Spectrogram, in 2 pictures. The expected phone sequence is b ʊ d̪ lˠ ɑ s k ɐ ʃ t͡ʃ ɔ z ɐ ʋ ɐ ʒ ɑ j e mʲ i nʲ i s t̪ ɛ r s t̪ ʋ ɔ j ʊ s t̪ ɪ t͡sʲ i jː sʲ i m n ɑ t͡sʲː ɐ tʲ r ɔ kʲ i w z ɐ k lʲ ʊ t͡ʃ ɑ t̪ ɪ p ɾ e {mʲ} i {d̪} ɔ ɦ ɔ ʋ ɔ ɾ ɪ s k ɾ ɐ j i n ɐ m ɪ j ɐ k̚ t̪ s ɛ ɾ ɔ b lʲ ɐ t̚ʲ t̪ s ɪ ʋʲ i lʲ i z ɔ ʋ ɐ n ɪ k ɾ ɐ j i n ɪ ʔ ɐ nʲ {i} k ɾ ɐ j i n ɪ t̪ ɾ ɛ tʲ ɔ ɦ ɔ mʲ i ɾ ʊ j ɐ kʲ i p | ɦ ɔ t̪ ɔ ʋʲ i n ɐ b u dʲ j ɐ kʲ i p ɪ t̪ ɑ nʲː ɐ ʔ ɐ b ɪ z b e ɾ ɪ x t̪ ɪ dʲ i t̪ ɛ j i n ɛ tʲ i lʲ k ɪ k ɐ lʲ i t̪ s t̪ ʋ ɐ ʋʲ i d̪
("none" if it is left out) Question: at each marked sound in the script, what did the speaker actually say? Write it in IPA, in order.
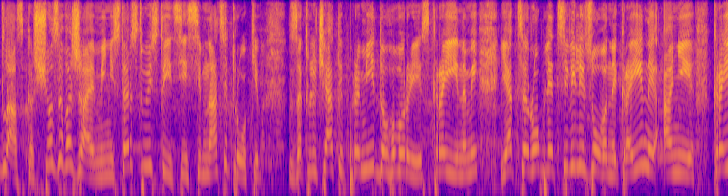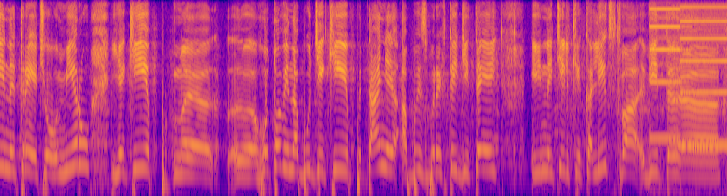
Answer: mʲ, d̪, i

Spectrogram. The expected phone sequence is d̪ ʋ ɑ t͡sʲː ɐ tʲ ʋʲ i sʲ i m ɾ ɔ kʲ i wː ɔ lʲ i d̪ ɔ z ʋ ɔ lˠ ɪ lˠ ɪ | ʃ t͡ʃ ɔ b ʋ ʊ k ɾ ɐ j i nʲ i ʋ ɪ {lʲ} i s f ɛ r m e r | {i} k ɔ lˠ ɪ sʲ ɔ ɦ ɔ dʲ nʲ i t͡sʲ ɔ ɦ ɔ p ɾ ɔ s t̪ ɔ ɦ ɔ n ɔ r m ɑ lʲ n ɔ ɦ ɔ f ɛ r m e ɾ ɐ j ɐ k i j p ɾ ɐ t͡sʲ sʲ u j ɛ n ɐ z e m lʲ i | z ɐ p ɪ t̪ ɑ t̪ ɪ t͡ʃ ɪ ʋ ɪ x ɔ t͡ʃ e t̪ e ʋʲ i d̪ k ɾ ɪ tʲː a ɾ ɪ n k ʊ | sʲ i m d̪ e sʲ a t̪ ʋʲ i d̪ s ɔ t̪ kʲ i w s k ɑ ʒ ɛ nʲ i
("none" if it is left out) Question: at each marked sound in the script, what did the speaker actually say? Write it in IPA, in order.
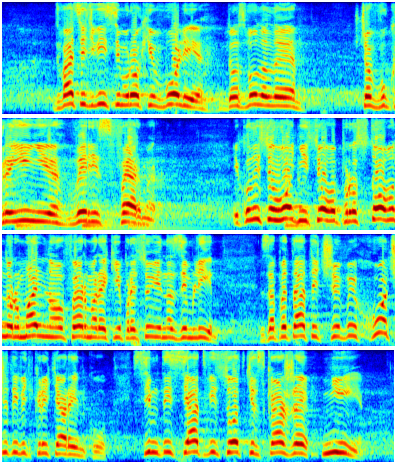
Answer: ɾʲ, i

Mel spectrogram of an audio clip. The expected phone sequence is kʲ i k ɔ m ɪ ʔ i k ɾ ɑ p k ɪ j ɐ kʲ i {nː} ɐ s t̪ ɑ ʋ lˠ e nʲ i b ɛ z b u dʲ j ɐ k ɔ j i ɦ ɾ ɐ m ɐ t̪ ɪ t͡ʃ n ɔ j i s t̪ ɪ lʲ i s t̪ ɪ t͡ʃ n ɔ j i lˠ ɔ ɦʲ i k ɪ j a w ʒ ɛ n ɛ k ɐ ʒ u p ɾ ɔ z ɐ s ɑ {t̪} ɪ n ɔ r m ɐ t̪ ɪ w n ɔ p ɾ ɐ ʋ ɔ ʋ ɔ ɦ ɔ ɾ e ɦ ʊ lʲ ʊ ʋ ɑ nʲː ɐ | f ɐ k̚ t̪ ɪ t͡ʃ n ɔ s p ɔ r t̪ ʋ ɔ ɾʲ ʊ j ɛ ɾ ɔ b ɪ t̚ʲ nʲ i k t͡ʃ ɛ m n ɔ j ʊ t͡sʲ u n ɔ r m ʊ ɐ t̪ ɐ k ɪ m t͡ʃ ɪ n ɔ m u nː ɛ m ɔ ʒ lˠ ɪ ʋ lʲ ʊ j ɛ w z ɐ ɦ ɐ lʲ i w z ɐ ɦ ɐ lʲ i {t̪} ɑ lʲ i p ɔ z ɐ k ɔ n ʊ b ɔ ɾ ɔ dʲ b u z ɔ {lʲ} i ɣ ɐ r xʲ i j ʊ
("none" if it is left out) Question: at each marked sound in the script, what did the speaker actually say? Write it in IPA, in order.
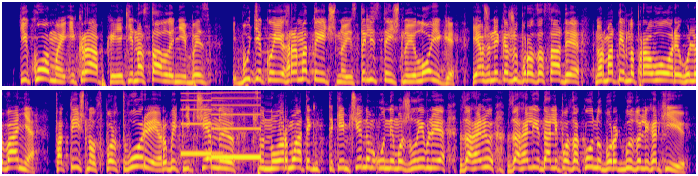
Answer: n, d̪, d̪, lʲ

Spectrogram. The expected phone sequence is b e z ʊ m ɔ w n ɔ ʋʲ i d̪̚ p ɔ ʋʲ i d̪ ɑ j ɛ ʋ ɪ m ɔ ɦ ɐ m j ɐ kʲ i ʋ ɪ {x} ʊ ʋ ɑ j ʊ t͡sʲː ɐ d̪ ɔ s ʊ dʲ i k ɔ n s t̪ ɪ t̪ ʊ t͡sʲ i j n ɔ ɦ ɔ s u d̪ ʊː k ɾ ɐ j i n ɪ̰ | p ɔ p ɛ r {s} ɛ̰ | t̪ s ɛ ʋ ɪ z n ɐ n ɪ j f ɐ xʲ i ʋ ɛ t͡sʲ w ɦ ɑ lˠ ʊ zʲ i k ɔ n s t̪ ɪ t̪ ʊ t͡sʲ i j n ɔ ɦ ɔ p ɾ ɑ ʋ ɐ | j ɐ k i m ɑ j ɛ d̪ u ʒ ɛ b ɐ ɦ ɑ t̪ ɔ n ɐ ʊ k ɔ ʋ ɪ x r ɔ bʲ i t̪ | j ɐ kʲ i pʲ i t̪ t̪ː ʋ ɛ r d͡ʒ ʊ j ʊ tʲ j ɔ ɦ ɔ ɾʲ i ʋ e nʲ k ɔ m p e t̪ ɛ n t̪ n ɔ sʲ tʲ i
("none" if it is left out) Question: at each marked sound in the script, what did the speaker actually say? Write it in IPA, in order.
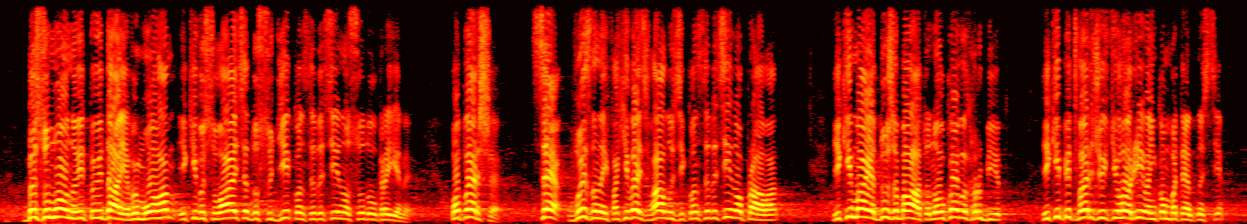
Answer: s, ʃ

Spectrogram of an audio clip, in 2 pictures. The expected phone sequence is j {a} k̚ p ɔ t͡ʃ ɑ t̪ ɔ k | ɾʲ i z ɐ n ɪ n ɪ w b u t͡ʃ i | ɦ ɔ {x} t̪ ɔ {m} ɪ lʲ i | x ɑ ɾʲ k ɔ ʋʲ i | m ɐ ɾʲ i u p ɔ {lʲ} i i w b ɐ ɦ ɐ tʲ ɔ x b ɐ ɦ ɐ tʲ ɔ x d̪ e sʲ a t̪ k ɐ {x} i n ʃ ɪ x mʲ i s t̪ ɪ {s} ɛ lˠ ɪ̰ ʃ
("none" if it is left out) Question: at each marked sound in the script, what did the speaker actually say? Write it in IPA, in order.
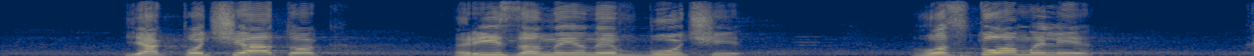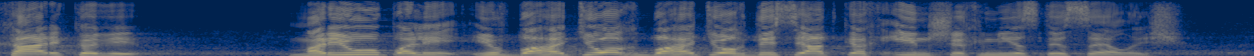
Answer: ɐ, s, m, lʲ, x, s

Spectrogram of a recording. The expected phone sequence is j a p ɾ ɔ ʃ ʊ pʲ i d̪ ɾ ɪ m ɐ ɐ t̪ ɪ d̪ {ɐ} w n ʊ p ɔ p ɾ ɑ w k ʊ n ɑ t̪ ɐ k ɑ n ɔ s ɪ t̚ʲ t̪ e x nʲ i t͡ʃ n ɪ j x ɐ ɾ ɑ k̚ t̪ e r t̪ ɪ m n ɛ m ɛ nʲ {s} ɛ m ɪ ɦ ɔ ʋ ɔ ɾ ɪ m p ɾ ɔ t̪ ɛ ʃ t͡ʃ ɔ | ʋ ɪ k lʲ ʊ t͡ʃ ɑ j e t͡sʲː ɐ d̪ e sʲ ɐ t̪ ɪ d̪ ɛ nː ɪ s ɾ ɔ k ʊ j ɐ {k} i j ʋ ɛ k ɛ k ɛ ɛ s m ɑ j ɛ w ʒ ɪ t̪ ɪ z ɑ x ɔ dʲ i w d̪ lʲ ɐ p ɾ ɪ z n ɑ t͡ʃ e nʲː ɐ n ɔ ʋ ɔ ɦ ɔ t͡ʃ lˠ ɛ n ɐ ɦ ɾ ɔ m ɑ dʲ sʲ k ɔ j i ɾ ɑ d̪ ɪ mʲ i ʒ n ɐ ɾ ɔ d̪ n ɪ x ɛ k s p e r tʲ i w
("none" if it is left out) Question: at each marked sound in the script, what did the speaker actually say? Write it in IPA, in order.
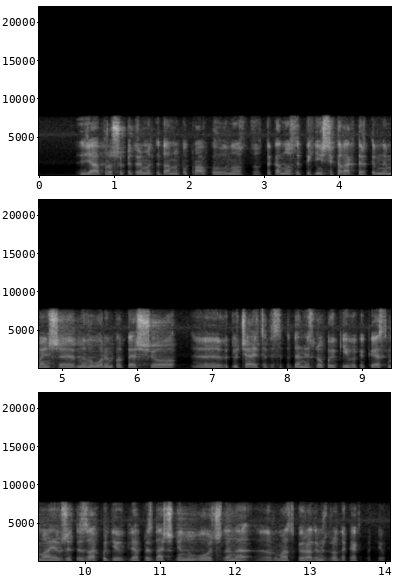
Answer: ɑ, ʃ, k

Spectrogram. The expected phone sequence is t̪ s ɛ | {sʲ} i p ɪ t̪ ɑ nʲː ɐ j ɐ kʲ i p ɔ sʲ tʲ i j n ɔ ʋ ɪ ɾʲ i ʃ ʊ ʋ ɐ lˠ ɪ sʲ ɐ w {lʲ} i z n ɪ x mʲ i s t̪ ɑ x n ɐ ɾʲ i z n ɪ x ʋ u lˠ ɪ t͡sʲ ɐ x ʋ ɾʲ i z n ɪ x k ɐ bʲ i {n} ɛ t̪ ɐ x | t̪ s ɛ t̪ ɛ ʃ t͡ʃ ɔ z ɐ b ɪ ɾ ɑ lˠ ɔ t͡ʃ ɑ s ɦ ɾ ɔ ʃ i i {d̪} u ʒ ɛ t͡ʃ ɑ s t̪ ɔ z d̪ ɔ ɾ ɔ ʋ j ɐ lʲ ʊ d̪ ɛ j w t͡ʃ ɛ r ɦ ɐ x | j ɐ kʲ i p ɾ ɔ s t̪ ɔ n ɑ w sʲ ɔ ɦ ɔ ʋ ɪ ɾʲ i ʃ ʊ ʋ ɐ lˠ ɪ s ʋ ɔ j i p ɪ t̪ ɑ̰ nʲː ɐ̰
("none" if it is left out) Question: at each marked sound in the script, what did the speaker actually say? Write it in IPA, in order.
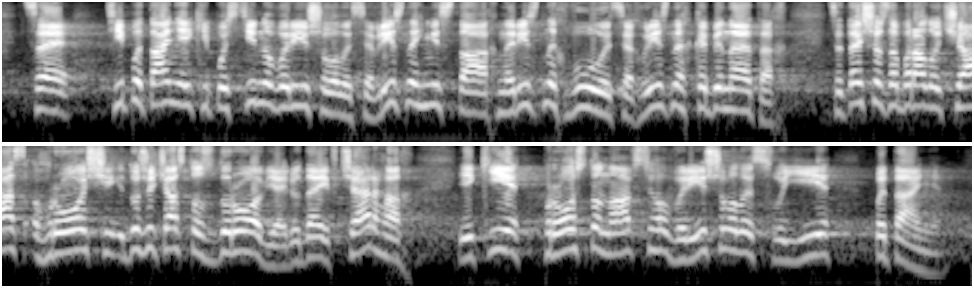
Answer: tʲ, ɾʲ, n, d̪

